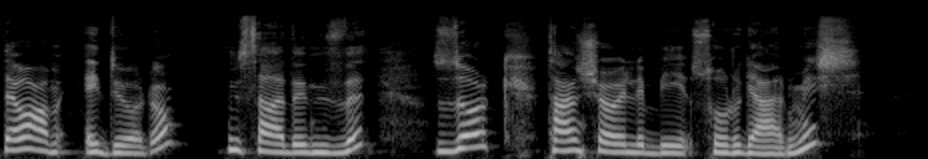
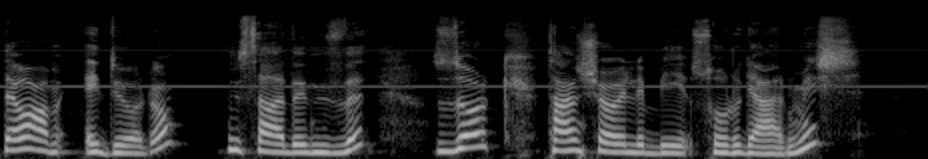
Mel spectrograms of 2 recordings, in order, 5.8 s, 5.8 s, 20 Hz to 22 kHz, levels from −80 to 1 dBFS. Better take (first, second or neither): first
